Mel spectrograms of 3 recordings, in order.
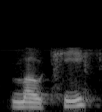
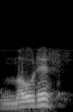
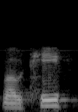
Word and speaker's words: motif: The word is pronounced motif. So even though it looks like motif, it's motif.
